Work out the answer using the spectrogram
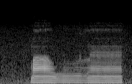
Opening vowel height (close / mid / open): open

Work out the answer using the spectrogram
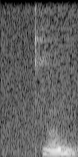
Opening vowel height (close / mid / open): open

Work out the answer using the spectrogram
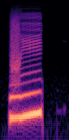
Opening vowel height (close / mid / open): close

